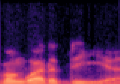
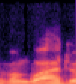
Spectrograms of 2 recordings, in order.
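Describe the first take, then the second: First: It is said with a non-caipira pronunciation. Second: It is said with a rural caipira pronunciation. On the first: This is how residents say the name. "quem mora lá chama de vanguardia... É a pronúncia dos que não são caipira" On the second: This is how outsiders say the name. "é o jeito que é falado para quem não mora lá"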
